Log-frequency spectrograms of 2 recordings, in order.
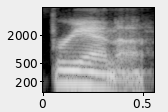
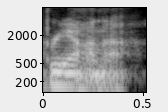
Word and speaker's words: Breanna: So Yeah, cuz it's Breanna not Breonna.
